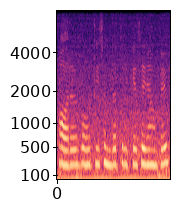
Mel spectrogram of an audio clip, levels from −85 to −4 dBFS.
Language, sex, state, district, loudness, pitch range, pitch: Hindi, female, Punjab, Pathankot, -14 LUFS, 230-245 Hz, 235 Hz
